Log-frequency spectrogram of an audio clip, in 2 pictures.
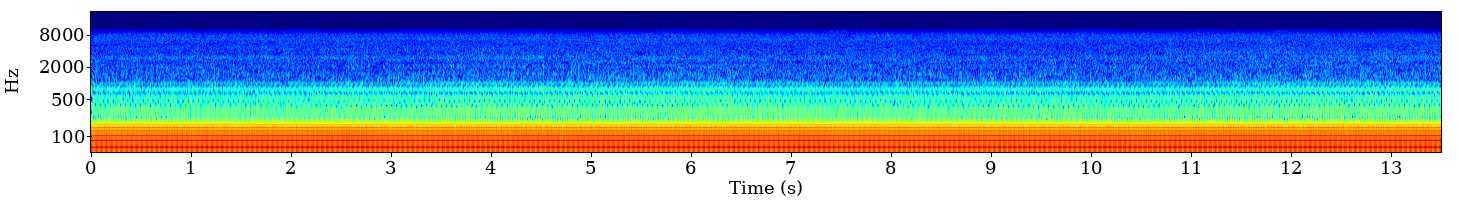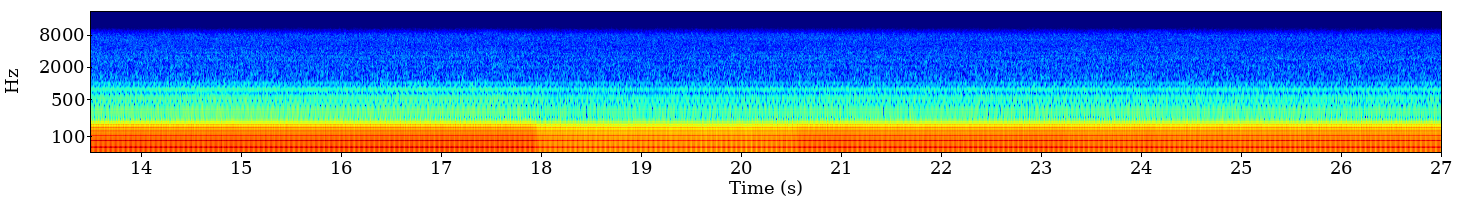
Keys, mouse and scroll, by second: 3.2 click, 4.8-6.3 drag, 7.6 click, 9.0-9.8 drag, 10.8 click, 11.7-16.6 drag, 17.1 click, 17.6 click, 18.8 KP_1, 19.0 KP_Enter, 22.4 click, 24.8-27.0 ctrl+shift+drag.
